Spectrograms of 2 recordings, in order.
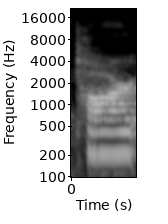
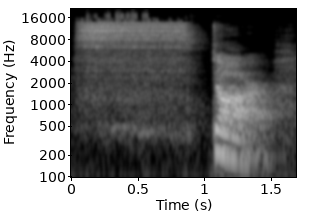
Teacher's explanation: And my hand cue for the S sound goes like that, where I slowly draw my finger across the front of my mouth, across the front of my closed teeth, showing them teeth are closed, tongue is back, and there's a continuous flow of air through the mouth for the S sound.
